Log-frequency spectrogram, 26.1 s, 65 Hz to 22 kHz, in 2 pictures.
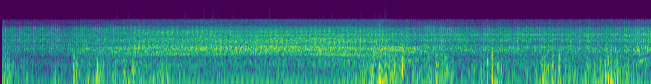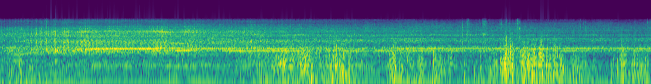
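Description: Belarus 820 tractor's four-cylinder diesel engine running steadily under load while it pulls a plough through stubble. The engine gets somewhat louder in the middle as the tractor passes.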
